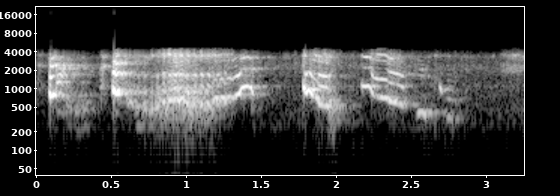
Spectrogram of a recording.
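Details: Young pet puppy vocalizing playfully with cute, drawn-out whining yips that bend up and down in pitch, two main bursts with a short gap between them, indoors with a person calling to it.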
